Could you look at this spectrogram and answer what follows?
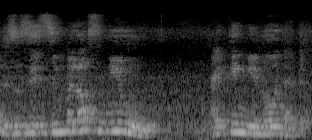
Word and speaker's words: nu: Students, here that nu voice nu, it can be pronounced as nu. Okay, see. So nu is equal to, sometimes they can write V. It is not a V, students.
